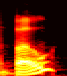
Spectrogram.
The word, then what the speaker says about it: bow: form of bow and this one is bo not bow it's bo intransitive nope it's just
